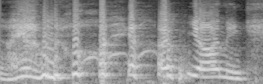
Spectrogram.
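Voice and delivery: giggling through a sleepy admission; laughing at herself. Real, not acted. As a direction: laugh it off, a bit embarrassed.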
